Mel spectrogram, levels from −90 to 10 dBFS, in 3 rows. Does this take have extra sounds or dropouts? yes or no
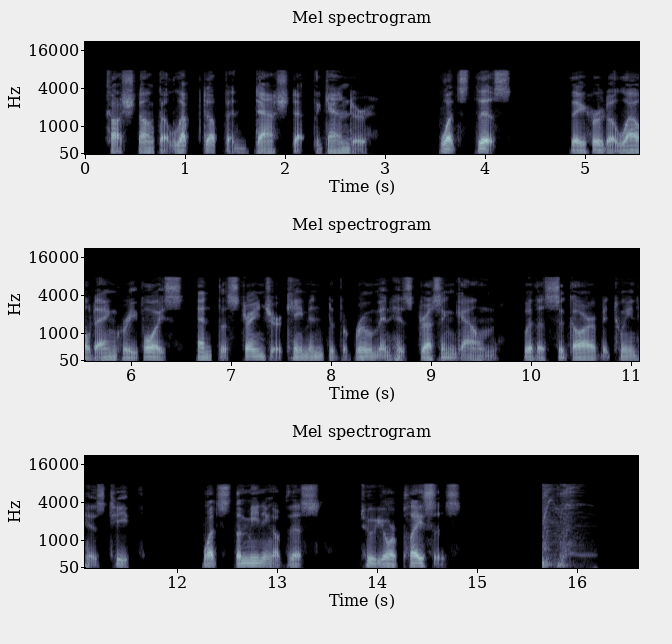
yes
